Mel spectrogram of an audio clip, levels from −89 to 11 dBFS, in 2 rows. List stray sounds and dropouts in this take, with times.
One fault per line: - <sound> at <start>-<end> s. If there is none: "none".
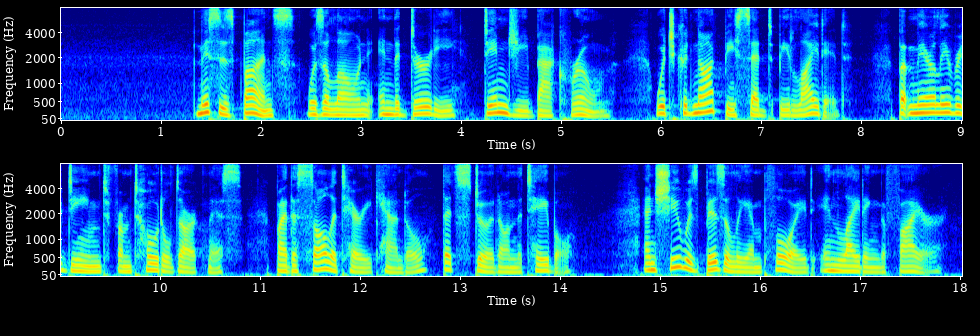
none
